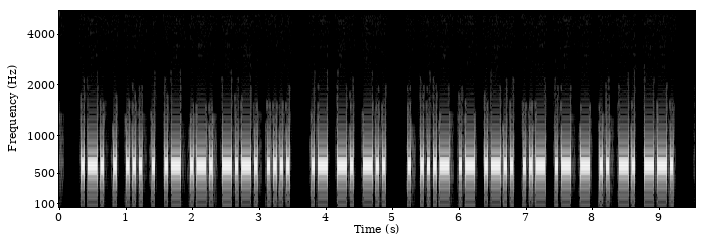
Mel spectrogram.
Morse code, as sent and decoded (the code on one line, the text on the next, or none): .-. ... .- .-. -.-. .... / .- -. -.. / . ...- .- .-.. ..- .- - .. -. --.
RESEARCH AND EVALUATING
